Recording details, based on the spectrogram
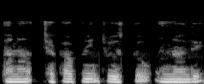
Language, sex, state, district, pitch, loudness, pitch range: Telugu, male, Andhra Pradesh, Sri Satya Sai, 125 Hz, -16 LUFS, 120-130 Hz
